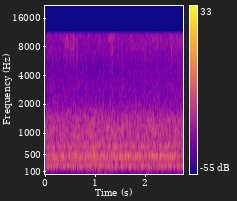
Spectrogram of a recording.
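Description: bees buzzing

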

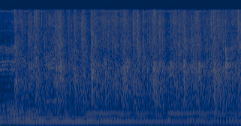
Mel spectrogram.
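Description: audience applauding

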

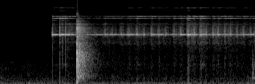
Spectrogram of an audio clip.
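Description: small hand bell ringing

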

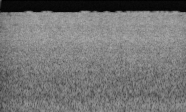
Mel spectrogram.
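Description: rushing floodwater torrent

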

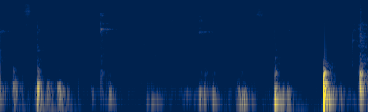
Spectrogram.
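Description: beer bottle being opened

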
